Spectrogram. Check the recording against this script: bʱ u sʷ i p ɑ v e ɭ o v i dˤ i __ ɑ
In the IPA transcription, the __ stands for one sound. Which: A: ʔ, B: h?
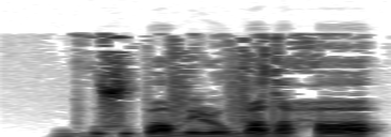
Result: B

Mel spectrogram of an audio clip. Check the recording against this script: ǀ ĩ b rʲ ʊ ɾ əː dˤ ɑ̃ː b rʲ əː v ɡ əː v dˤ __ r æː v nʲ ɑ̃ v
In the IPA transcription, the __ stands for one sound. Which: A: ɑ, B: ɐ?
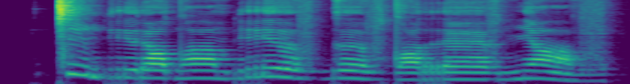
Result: A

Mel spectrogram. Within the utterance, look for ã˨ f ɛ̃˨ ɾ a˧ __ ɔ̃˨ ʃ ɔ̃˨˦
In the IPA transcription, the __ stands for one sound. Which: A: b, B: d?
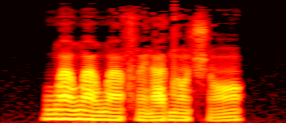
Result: B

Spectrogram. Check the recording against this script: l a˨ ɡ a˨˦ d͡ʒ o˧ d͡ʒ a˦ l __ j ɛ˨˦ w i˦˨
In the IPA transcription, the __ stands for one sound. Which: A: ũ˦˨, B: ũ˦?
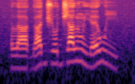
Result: A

